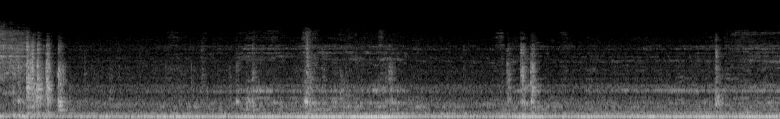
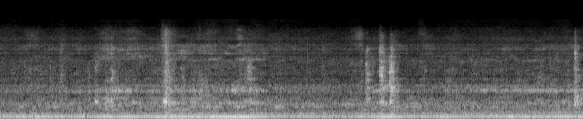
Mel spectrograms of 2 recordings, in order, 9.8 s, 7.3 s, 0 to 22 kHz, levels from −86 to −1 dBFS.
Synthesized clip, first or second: second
